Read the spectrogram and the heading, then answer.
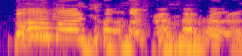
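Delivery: mock commentator yell, very high, very slow, stretched-out shriek. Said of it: "Just an entire show of yelling".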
